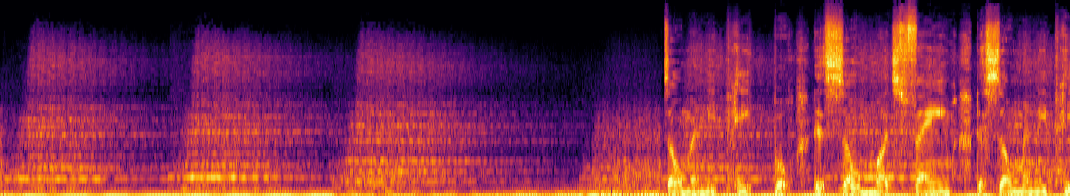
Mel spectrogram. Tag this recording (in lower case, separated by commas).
speech, music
